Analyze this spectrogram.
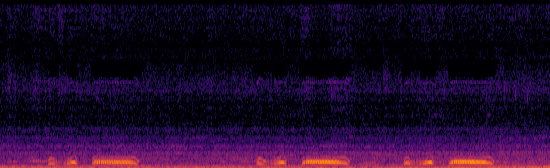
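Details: Spotted dove sounding three spaced phrases, each a couple of quick soft notes leading into a longer, fuller coo, with a low rumbling background throughout.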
